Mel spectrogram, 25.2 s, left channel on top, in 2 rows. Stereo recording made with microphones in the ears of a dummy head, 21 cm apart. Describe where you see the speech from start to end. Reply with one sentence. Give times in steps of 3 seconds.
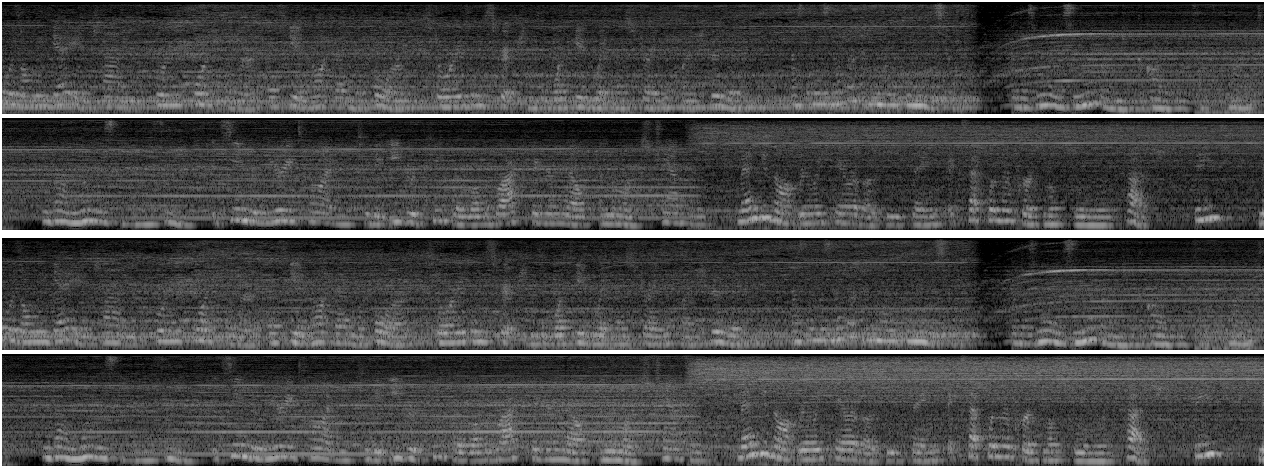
In this clip you hear the speech on the left from 0 s, in the centre from 18 s and on the right from 21 s.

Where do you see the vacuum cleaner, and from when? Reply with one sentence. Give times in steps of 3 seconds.
You can hear the vacuum cleaner on the left from 0 s, in the centre from 15 s and on the right from 18 s.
